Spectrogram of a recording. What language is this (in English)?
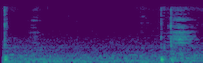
Min Nan Chinese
